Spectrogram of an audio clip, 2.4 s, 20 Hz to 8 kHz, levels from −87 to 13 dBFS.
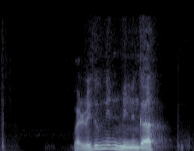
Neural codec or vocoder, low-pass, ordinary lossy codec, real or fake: codec, 16 kHz in and 24 kHz out, 0.6 kbps, FocalCodec, streaming, 4096 codes; 7.2 kHz; MP3, 48 kbps; fake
